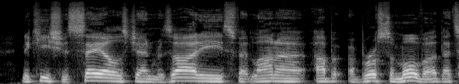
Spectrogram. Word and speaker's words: Abrosimova: visible on television nikisha sales Jen Rosati Svetlana abrosimova that's how I learned to pronounce that properly and sveta is the abbreviation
